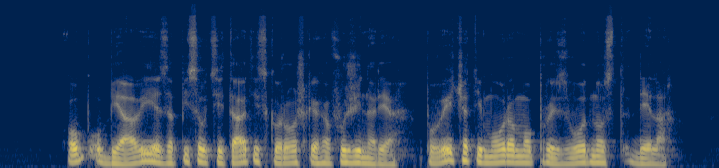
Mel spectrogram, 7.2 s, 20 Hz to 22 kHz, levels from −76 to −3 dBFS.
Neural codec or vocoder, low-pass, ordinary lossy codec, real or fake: none; 19.8 kHz; Opus, 32 kbps; real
